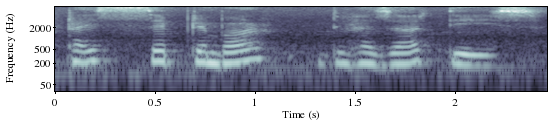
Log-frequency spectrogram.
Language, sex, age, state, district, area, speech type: Nepali, female, 45-60, West Bengal, Darjeeling, rural, spontaneous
